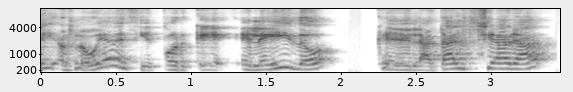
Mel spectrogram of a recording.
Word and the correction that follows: Chiara: que no tengo ni idea porque no veo te Qui, Kiara, Kiara.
